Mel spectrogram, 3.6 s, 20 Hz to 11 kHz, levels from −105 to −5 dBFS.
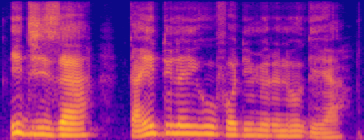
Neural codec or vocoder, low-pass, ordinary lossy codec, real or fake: vocoder, 22.05 kHz, 80 mel bands, WaveNeXt; none; none; fake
